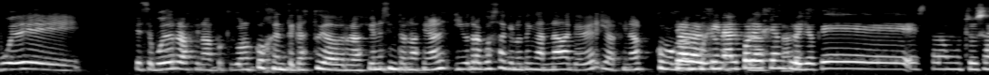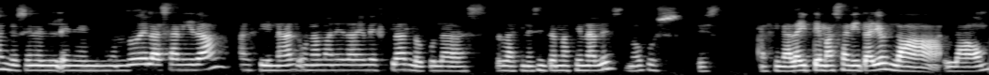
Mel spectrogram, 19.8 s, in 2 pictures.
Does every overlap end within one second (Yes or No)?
No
